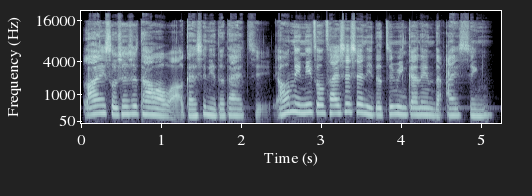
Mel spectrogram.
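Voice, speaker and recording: A woman's voice: a little high, fairly quick, mellow, faint music behind. A woman from Taiwan streaming as a VTuber, chatting casually, tired and exasperated, with self-mocking complaints and frequent exclamations. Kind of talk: casual livestream chat.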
